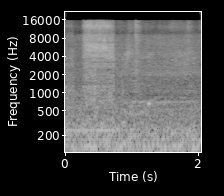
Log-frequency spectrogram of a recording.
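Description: A lottery vending machine's bill acceptor drawing in a banknote: a short motor whir that fades out about three-quarters of a second in, over a steady low hum.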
